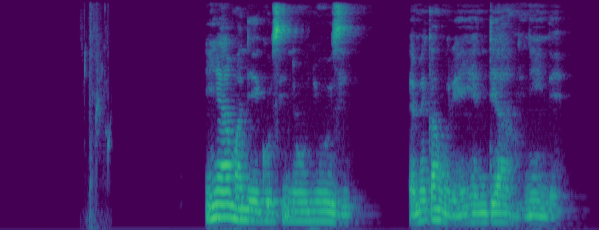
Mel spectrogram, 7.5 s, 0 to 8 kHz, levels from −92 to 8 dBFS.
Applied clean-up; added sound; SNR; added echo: neural separator model SepFormer DNS4.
